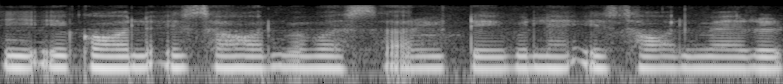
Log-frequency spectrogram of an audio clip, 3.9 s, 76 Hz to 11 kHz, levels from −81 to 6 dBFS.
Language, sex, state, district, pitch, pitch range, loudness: Hindi, female, Bihar, Darbhanga, 200 Hz, 195-205 Hz, -14 LUFS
